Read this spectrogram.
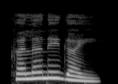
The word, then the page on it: ಕಲನೆಗೈ: kalanegai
